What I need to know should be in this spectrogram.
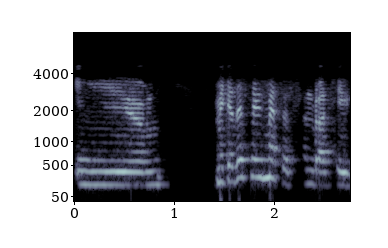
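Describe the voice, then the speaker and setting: Talking at a fairly slow pace, a woman uses lively intonation. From Russia, Saint Petersburg. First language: Russian (speaking Spanish). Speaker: travel guide on ships. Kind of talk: interview. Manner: halting.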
